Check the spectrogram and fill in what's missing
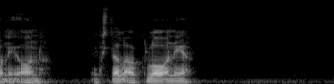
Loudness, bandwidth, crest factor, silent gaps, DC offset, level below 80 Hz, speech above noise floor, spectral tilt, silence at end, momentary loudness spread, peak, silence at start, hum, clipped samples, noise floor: -27 LUFS; 15.5 kHz; 20 dB; none; under 0.1%; -56 dBFS; 34 dB; -6.5 dB/octave; 1.4 s; 19 LU; -10 dBFS; 0 s; none; under 0.1%; -61 dBFS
